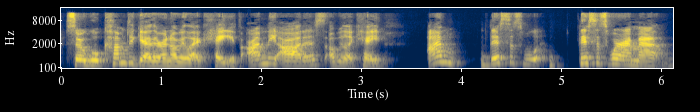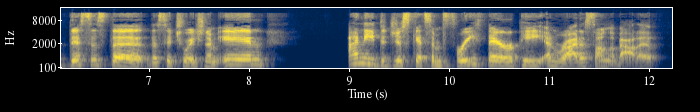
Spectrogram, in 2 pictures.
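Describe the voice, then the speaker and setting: With a fairly high, bright voice and a very animated delivery at a moderate pace, a young singer-songwriter chats as an interview guest. She has a blended Australian-American accent, says um often, and gives long, rambling answers in this casual conversation.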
